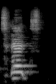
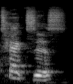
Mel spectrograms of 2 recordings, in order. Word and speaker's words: text: said text messages. It's not Texas, okay?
